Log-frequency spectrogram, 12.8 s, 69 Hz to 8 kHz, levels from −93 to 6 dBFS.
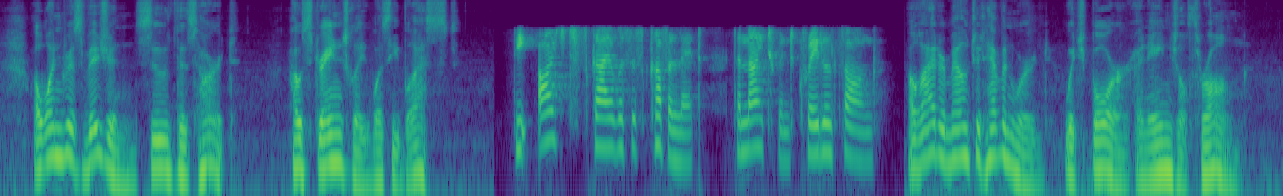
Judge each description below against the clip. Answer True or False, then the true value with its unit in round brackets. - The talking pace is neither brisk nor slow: False (120 wpm)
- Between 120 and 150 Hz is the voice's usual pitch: True (140 Hz)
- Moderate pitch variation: False (8.0 semitones)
